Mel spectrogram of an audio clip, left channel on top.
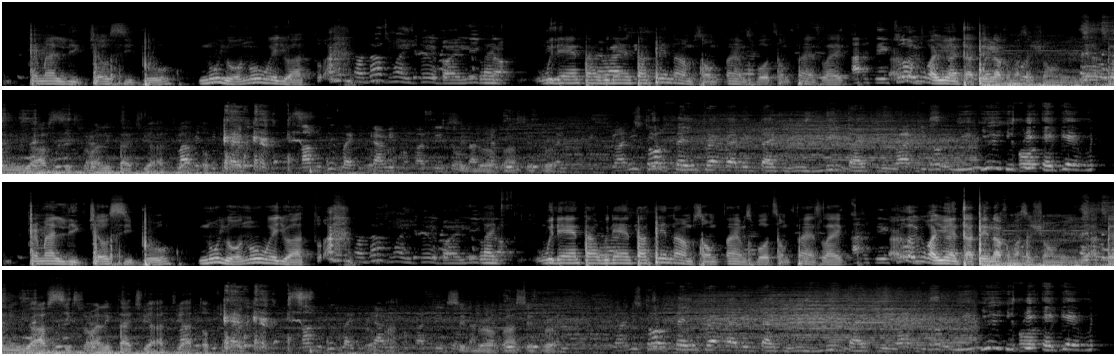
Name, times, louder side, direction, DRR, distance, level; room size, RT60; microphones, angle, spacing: voice 1, 0.3-1.7 2.0-3.5 4.8-5.0 5.3-8.4 8.9-13.0 14.1-14.2 14.8-15.1 15.6-16.7, right 3 dB, 40° right, 0.5 m, -28 dB
voice 2, 3.3-5.0 5.9-6.2 8.5-9.2 9.4-10.3 10.8-11.4 12.9-13.1 13.4-13.5 14.1-16.1 16.6-16.8 17.2-17.8 19.4-19.6 20.0-21.0 21.3-21.5, left 3 dB, 40° left, 1.0 m, -36 dB
voice 3, 4.1-4.5 7.4-7.6 8.0-8.3 10.8-12.1 13.3-14.1 16.1-16.5 17.1-17.3 17.6-20.1 20.4-22.0, equal, ahead, 0.7 m, -33 dB
sound 1, 9.8-20.9, right 1 dB, 20° right, 1.1 m, -34 dB
8.3 x 7.1 x 4.4 m
head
